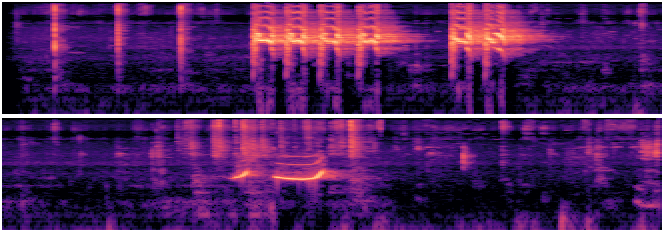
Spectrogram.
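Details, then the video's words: Parrot calling: two bursts of harsh, rapidly pulsed chirping trills, then a pair of lower, curved squawking notes a few seconds later, with scattered faint clicks in between and near silence otherwise. "Parrot Chirping Sounds"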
